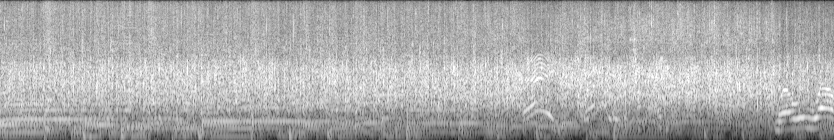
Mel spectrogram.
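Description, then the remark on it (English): The studio audience of the TV show Life Today applauds steadily, a dense wash of clapping that fills the room for several seconds, with a few faint voices and whoops mixed in underneath. “This is some kind of nice audience. Are you clapping there at home?”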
